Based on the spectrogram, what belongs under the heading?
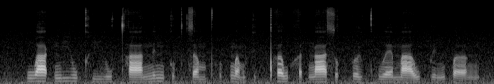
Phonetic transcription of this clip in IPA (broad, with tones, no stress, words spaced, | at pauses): waː˥k̚ŋiː˥wkʰiː˨˧w t̪ʰaː˨˧n̪ɪ˥ŋkʊ˨k̚t͡sɐ˧m pʰʊ˨˥k̚mɐ˨˩mkɪ˨˥k̚ pʰɐ˧whɐ˨t̚ ŋaː˧sʊ˨˥k̚ pɵ˨˧ɥkʷʰɛː˨maː˨˥w pɪ˨˥ŋpɐ˨˩ŋ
